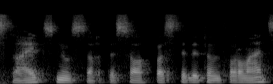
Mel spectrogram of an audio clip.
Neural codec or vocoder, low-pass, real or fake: codec, 16 kHz in and 24 kHz out, 0.6 kbps, FocalCodec, streaming, 2048 codes; 10.8 kHz; fake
